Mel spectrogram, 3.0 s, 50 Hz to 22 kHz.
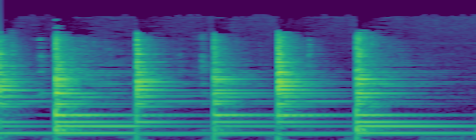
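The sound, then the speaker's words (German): An old forged iron sheet bell rings alone, struck five times at a steady, slightly uneven pace, each dull, muted clang fading quickly over a low sustained hum. The bell was probably forged in the 8th century at the island monastery of Iona in western Scotland, founded by Saint Columba. “hohe Eisenblechglocke, die wahrscheinlich im 8. Jahrhundert in dem vom heiligen Kolumban gegründeten westschottischen Inselkloster Iona geschmiedet wurde und wohl mit einem iroschottischen Wandermönch nach Bayern kam.”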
